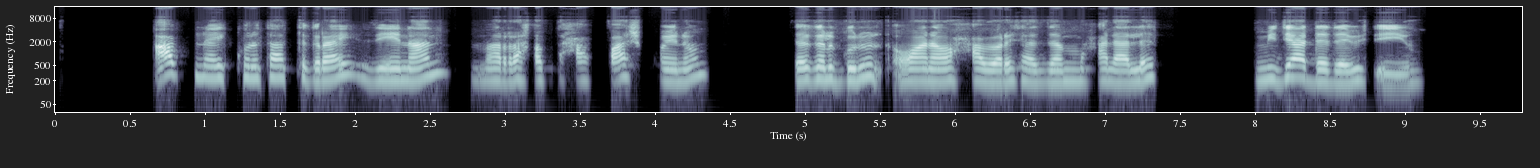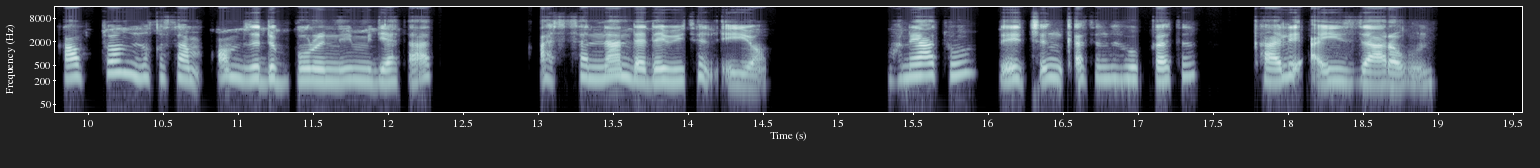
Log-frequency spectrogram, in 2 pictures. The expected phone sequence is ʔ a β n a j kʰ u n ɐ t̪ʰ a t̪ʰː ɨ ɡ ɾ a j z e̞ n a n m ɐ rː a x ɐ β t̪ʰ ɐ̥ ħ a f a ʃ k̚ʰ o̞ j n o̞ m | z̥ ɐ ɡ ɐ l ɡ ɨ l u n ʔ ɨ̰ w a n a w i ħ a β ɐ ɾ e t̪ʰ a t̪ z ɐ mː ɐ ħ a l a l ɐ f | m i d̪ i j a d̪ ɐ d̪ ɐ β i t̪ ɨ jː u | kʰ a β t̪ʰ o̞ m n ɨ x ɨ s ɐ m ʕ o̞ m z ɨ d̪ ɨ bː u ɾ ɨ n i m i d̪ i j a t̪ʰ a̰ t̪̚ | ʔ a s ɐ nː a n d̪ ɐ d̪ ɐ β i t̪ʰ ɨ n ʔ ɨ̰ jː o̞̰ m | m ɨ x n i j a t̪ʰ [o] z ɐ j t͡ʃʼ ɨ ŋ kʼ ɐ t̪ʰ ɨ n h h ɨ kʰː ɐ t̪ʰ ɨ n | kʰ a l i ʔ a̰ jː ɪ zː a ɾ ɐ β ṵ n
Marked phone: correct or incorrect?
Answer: incorrect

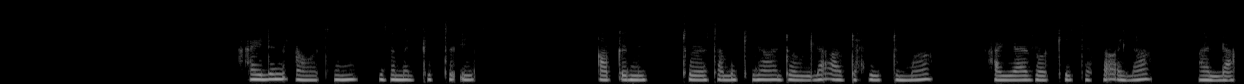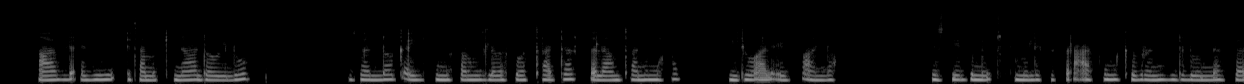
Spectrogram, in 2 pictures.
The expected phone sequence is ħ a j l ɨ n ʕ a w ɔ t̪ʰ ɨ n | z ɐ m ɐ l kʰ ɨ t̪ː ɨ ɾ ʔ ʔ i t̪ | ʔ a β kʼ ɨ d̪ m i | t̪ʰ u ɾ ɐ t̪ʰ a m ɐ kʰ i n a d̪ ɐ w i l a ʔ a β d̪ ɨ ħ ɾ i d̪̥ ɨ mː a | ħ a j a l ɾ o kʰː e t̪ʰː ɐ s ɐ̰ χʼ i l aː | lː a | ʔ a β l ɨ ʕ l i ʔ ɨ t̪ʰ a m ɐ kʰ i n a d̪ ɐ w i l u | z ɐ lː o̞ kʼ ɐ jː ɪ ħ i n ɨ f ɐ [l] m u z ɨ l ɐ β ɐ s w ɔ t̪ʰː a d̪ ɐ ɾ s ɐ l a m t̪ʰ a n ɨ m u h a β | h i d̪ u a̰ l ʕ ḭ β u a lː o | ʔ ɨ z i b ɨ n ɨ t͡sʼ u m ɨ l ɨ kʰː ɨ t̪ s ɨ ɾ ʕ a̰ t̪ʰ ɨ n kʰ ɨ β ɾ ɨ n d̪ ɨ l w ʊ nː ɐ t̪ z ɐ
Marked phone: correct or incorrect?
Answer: incorrect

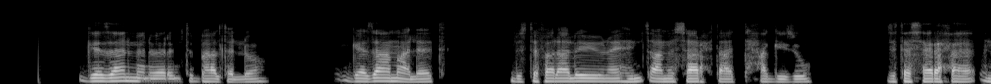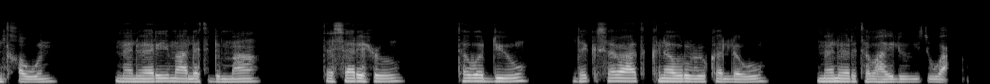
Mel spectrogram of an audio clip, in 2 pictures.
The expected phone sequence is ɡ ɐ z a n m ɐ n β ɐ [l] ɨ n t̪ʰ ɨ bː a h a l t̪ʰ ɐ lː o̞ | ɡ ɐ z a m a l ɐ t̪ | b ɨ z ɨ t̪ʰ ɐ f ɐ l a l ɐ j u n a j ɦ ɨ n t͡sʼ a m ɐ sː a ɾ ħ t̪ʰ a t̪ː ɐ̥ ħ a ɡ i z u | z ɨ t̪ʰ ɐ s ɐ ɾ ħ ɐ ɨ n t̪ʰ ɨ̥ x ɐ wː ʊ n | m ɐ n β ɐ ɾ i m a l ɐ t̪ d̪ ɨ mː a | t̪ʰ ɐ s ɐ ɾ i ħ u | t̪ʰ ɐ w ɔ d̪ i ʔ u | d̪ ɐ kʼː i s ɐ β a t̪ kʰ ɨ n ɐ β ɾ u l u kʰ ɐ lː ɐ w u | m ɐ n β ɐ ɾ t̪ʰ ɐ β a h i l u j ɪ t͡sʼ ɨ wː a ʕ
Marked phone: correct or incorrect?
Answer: incorrect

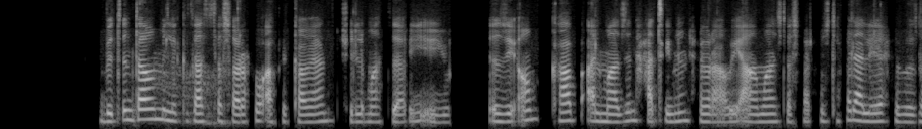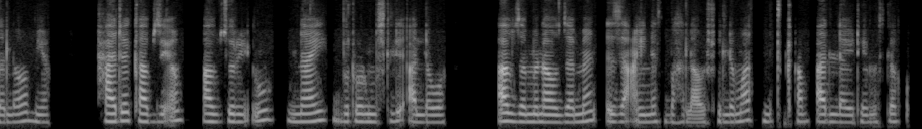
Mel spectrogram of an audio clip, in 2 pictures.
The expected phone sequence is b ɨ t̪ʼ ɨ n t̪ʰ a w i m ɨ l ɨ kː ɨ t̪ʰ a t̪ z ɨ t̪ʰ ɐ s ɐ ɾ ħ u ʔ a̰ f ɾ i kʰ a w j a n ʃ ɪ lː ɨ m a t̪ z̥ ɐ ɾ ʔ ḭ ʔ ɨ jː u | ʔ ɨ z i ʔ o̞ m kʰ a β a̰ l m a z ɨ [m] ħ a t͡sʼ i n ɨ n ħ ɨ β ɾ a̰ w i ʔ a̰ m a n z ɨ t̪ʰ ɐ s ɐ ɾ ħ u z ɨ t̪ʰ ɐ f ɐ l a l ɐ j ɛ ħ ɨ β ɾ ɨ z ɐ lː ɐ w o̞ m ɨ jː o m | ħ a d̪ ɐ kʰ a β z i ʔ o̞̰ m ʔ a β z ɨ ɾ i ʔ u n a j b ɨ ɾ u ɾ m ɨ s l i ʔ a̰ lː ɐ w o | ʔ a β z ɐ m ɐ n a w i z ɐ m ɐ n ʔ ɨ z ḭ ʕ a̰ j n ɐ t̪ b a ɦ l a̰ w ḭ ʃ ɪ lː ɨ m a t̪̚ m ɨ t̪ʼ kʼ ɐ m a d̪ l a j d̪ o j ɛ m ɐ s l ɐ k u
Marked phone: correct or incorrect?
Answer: incorrect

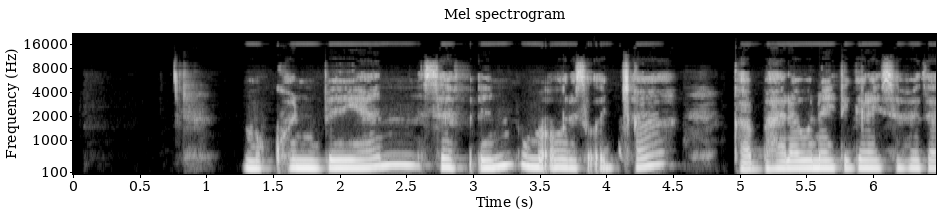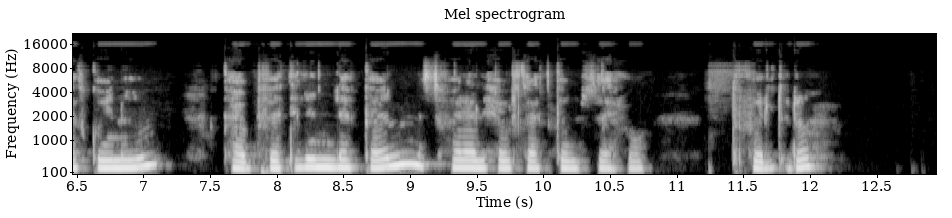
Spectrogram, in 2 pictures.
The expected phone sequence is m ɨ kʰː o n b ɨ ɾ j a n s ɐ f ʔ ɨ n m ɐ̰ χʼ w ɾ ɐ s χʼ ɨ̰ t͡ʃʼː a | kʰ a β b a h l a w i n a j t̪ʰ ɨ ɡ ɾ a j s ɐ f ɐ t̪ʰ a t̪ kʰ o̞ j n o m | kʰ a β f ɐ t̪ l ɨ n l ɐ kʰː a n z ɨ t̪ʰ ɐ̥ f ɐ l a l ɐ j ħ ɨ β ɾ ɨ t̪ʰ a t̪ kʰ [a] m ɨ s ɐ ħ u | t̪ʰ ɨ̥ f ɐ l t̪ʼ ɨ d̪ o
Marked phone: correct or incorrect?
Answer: incorrect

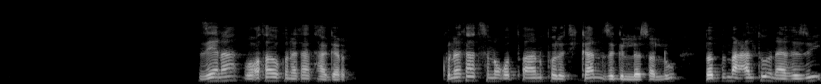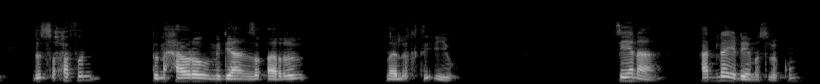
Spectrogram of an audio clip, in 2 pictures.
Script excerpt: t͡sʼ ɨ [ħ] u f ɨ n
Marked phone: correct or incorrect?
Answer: correct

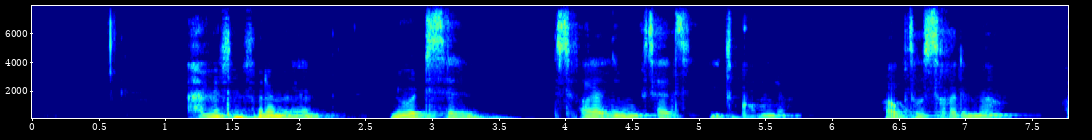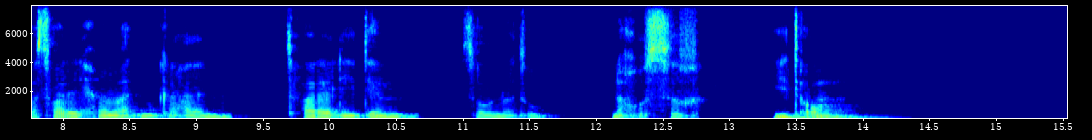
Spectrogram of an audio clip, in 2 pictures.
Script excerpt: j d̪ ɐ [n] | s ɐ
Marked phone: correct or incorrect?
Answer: incorrect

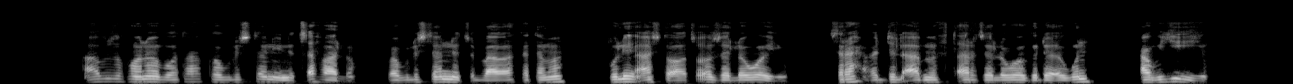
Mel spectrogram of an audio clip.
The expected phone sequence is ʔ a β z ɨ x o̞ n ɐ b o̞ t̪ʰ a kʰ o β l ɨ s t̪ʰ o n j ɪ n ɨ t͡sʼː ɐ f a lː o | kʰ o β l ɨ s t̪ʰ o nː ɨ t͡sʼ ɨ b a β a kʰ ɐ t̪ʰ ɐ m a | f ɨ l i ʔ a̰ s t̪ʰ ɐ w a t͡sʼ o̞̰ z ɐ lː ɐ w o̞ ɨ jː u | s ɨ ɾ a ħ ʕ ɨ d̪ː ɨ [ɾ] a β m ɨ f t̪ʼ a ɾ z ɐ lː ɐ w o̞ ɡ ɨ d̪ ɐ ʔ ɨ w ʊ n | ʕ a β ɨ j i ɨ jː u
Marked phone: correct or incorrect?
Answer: incorrect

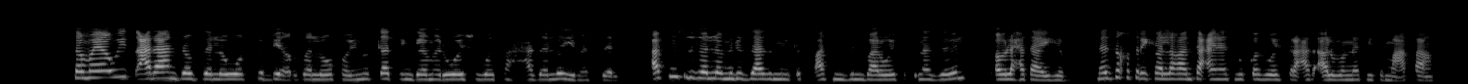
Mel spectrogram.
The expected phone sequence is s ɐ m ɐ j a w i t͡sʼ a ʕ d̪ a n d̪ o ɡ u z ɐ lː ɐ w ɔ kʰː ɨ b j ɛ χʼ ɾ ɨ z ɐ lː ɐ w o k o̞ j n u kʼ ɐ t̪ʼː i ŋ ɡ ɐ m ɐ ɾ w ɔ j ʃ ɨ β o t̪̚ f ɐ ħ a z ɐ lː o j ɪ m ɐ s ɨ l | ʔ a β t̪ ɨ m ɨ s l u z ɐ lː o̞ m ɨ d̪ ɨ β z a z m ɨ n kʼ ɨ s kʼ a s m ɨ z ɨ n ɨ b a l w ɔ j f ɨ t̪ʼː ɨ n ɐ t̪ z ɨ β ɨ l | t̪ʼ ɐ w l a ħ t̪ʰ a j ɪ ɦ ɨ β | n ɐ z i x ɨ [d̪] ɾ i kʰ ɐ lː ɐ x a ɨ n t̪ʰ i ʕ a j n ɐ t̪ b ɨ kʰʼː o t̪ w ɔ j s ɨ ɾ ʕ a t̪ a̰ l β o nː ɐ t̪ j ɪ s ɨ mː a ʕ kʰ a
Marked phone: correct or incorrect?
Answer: incorrect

